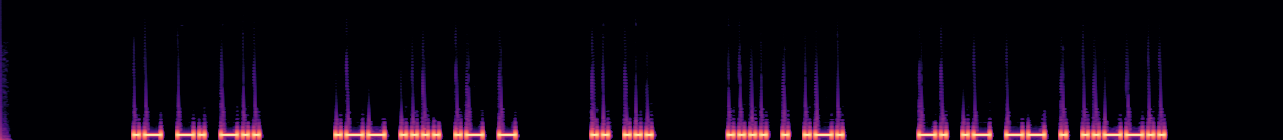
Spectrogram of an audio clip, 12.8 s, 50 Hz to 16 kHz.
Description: Morse code, heard as a keyed tone, about 22 wpm, 700 Hz. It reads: AND WHAT IS HER NAME?
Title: 2x Word-Spacing - Sentences from Top 200 Words - 22wpm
